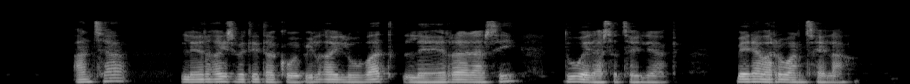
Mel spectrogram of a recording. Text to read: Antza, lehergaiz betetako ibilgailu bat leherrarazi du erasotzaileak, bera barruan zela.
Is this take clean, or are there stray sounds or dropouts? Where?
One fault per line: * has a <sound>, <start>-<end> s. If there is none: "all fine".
all fine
